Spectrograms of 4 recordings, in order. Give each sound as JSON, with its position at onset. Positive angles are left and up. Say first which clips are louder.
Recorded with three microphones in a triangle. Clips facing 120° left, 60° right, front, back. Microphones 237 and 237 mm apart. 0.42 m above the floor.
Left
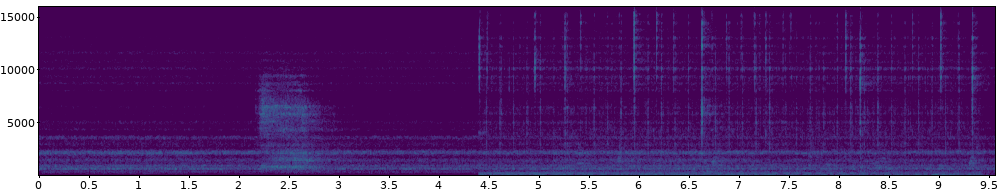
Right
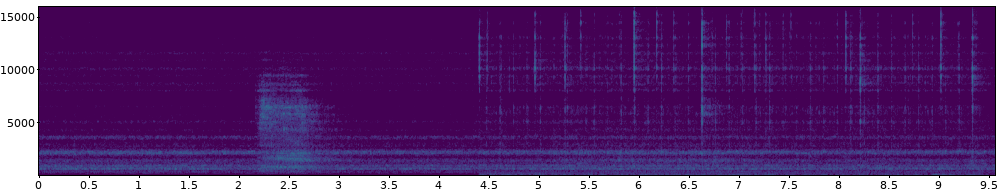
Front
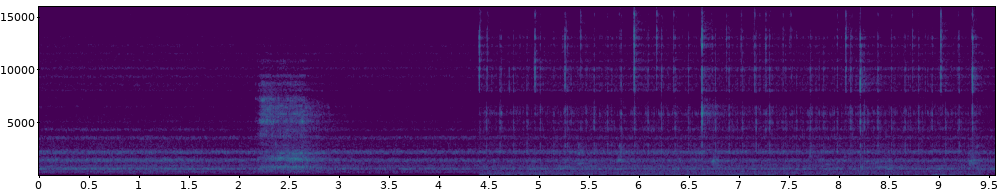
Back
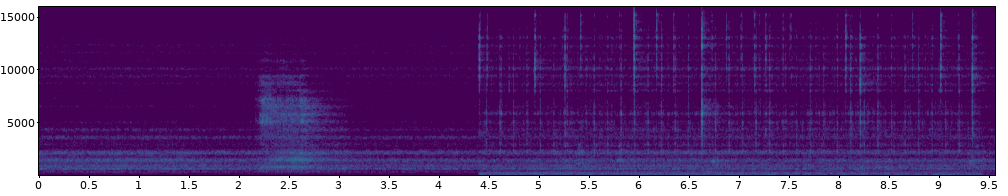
{"t": 2.1, "sound": "tearing paper", "louder": "even, front 1 dB", "azimuth_deg": -75, "distance_m": 1.8}
{"t": 4.4, "sound": "dripping", "louder": "left 5 dB, back 3 dB", "azimuth_deg": 125, "distance_m": 0.5}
